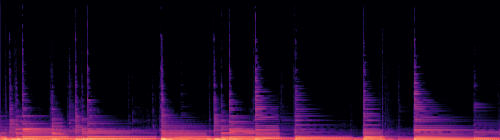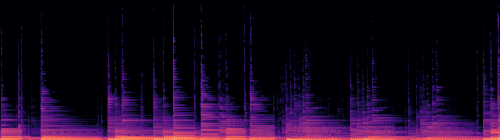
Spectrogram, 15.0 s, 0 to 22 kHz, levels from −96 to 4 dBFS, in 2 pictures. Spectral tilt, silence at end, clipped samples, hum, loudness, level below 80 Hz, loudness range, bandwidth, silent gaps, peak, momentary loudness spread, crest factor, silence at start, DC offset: -10 dB/octave; 0 s; under 0.1%; none; -25 LUFS; -52 dBFS; 6 LU; 7.8 kHz; none; -6 dBFS; 13 LU; 18 dB; 0 s; under 0.1%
